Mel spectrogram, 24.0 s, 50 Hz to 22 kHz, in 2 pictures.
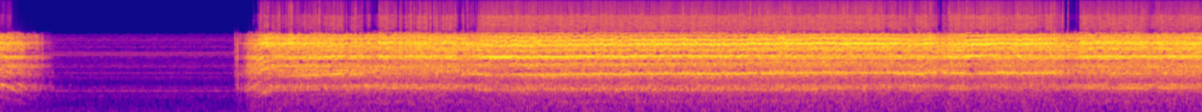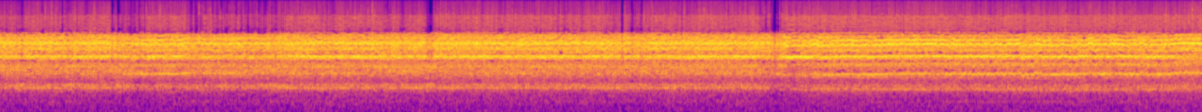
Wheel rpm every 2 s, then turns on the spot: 20, 120, 220, 210, 230, 230, 230, 230, 230, 230, 210, 210.
none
